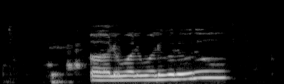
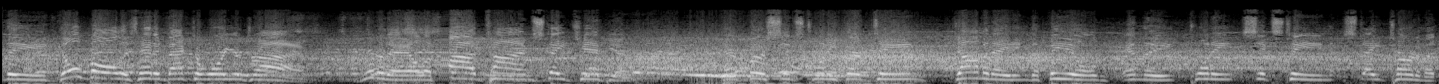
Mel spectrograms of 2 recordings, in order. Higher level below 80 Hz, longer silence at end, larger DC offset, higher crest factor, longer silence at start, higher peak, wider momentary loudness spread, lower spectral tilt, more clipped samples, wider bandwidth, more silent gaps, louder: second, -66 dBFS vs -44 dBFS; first, 0.55 s vs 0 s; neither; about the same, 14 dB vs 14 dB; first, 0.5 s vs 0 s; second, -6 dBFS vs 0 dBFS; first, 19 LU vs 6 LU; first, -8.5 dB/octave vs -2.5 dB/octave; neither; second, 6.6 kHz vs 13.5 kHz; neither; second, -18 LUFS vs -14 LUFS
